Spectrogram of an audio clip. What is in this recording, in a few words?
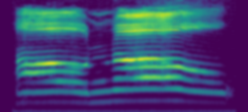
oh no funny ringtone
